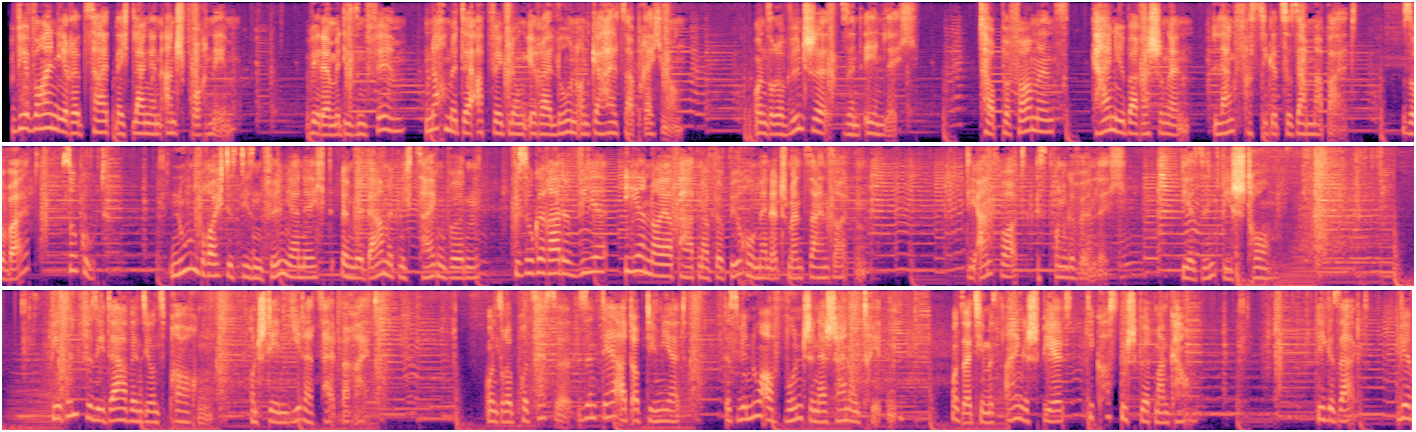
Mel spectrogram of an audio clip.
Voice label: Imagefilm, Presentation, German; ad acta Büromanagement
